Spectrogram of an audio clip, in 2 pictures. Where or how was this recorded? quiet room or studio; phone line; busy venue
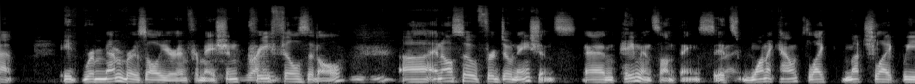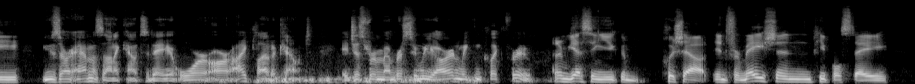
busy venue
